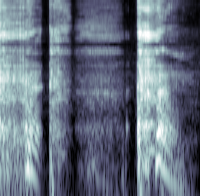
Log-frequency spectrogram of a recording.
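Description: A boy coughing close to the microphone: three loud, harsh coughs, each falling in pitch, with a quieter breath between the second and third.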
